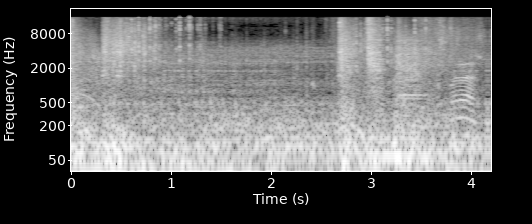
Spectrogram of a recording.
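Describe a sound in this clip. A fiery blast bursts with a loud bang.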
